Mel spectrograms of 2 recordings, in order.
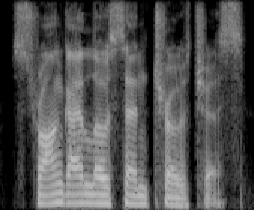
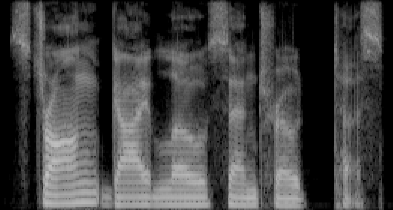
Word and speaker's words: Strongylocentrotus: So the purple sea urchin scientific name is Strongylocentrotus. Try again. Yeah. Strongylocentrotus. Strongylocentrotus.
